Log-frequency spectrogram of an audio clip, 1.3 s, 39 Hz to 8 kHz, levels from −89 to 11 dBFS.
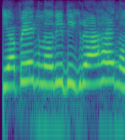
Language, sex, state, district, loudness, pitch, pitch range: Hindi, female, Uttar Pradesh, Etah, -11 LUFS, 335 Hz, 320-360 Hz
